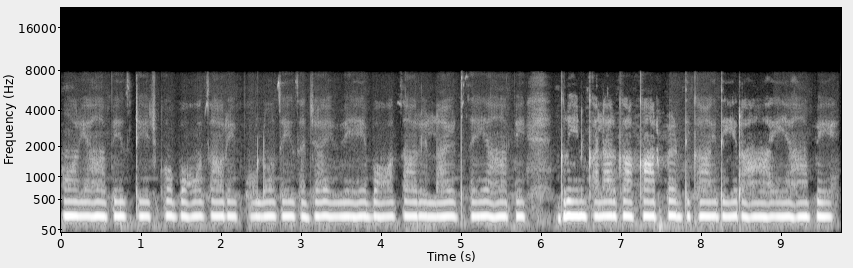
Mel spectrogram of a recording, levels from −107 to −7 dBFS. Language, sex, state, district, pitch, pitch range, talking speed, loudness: Hindi, female, Delhi, New Delhi, 220 Hz, 220-225 Hz, 180 wpm, -14 LUFS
